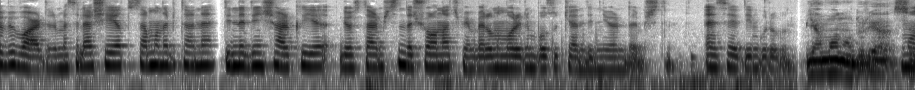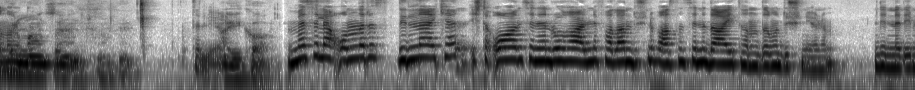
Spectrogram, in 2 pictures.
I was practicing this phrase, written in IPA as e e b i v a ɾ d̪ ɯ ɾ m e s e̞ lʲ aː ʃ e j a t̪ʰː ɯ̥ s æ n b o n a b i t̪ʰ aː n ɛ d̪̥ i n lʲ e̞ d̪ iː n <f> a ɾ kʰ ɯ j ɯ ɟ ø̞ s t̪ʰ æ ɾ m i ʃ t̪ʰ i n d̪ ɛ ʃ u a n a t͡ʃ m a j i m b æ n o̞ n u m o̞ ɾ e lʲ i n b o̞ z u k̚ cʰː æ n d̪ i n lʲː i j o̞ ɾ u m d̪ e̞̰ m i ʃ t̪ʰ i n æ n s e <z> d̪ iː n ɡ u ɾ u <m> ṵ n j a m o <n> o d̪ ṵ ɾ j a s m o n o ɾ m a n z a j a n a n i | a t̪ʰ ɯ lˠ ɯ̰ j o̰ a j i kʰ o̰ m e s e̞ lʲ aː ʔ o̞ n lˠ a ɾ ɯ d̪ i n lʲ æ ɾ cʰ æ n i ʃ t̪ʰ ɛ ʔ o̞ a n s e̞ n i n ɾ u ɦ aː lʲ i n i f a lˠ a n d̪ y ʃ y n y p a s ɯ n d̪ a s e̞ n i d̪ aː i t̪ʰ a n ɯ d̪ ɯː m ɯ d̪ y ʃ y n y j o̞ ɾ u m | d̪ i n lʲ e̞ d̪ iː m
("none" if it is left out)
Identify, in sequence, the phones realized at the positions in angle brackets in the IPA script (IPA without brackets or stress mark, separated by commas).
ʃ, v, b, n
